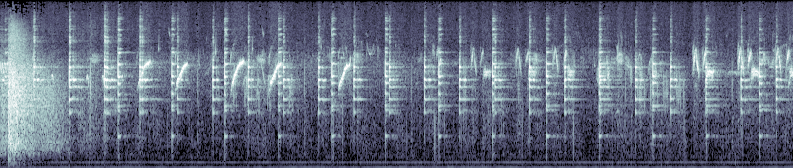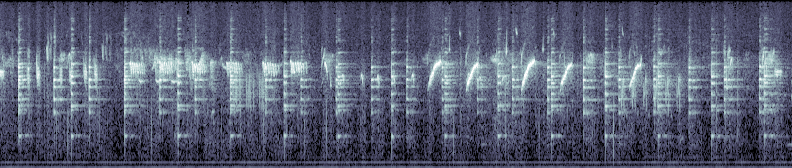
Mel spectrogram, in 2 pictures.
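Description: A single gunshot from a long gun right at the start, its report dying away over about a second. It is followed by continuous bird song, many short chirps and quick falling whistles, over a steady low hum in the old film soundtrack.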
